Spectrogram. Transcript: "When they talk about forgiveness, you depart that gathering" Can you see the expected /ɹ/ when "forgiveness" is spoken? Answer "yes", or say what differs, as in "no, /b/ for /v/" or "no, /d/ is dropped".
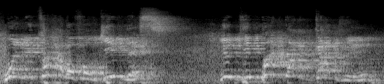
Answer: no, /l/ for /ɹ/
